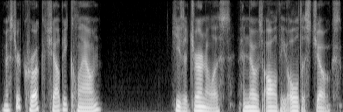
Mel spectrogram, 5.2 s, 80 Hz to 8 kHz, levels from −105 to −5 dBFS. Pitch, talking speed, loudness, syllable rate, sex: 115 Hz, 165 wpm, -20 LUFS, 4.5 syllables/s, male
